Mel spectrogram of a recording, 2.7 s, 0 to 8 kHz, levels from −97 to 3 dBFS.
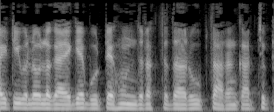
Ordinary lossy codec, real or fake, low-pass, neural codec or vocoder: none; real; 7.2 kHz; none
